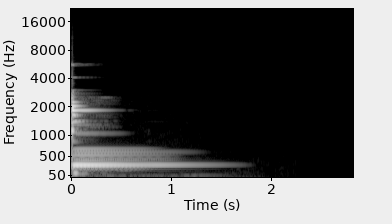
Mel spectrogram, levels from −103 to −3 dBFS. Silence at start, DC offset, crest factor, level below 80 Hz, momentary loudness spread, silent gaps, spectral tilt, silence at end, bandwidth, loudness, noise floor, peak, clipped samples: 0 s; under 0.1%; 26 dB; -72 dBFS; 22 LU; none; -4.5 dB/octave; 1.65 s; 6 kHz; -26 LUFS; -68 dBFS; -2 dBFS; under 0.1%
